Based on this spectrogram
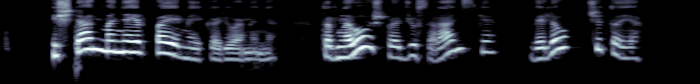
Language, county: Lithuanian, Šiauliai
